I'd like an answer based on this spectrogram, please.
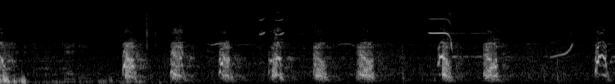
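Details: Ten-month-old female New Zealand Huntaway named Ruby gives deep, evenly spaced barks roughly twice per second, with thin whistled notes cutting in between the barks.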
